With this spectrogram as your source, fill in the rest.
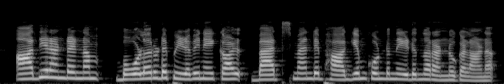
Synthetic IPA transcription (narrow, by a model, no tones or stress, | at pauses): aːd̪jɐɾɐɳɖeɳːɐmbo̞ːɭɐɾuɽe̞piɻɐʋine̞ːkːaːɭbaːtːsmaːnde̞bʱaːɡjɐmko̞ɳɖɨneːɽunːɐrɐɳːuɣɐɭaːɳɨ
